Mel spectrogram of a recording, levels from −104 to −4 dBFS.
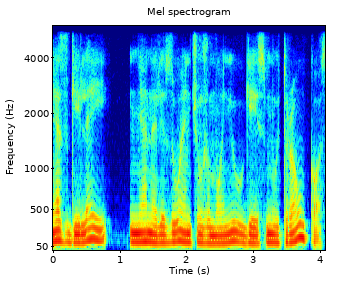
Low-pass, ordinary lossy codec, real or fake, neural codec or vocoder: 5.4 kHz; AAC, 32 kbps; fake; codec, 24 kHz, 0.9 kbps, WavTokenizer, medium speech release version 1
